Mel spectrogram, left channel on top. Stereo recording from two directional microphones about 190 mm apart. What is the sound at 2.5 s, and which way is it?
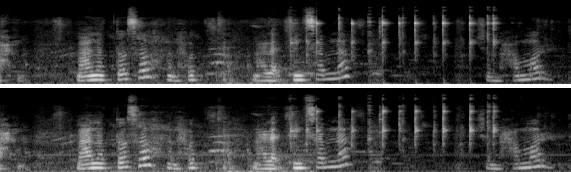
Speech, 45° left (ahead or behind).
